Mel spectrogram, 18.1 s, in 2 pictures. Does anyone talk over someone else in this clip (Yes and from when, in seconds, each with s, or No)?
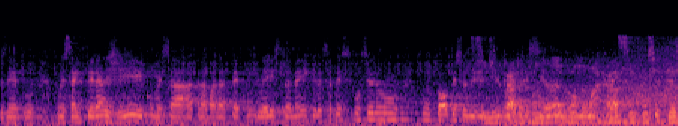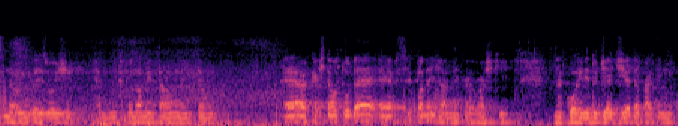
Yes, from 6.3 s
